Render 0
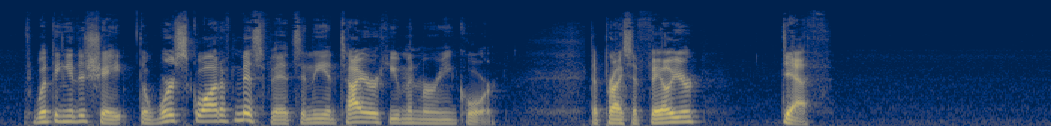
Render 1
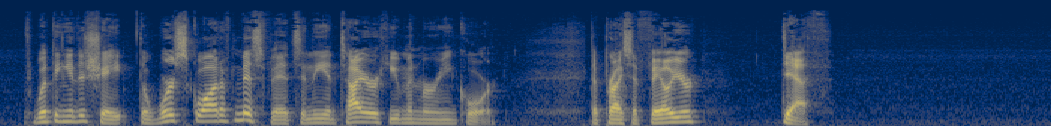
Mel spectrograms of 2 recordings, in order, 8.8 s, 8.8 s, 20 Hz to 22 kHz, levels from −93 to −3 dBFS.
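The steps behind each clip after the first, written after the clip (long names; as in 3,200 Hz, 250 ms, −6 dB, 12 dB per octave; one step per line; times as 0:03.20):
high-shelf EQ 2,000 Hz +8 dB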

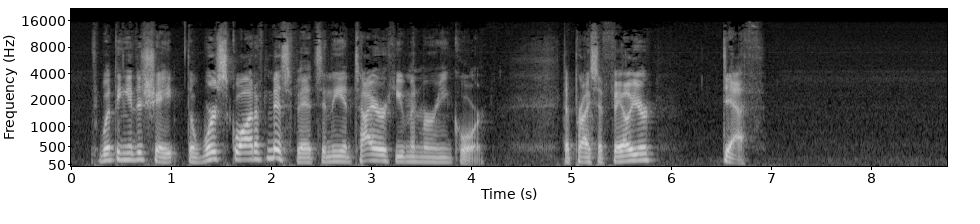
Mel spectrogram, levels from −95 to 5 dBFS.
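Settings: brickwall limiter −15 dBFS, peak gain reduction 10.5 dB
level +8 dB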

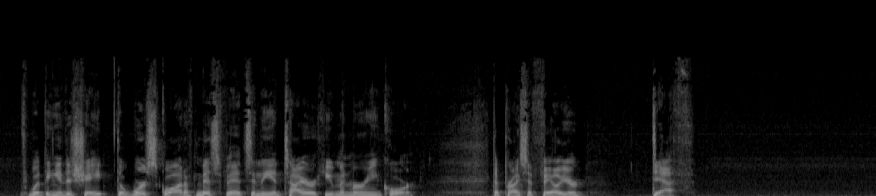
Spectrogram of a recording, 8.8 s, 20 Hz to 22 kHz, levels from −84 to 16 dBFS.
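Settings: downward compressor 5 to 1, threshold −24 dBFS, peak gain reduction 11 dB
level −5 dB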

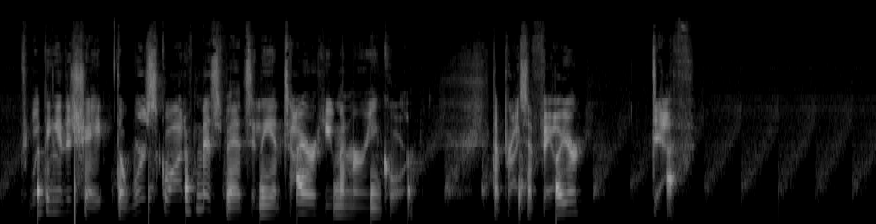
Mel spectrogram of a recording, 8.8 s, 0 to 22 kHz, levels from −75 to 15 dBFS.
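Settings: auto-filter high-pass saw up 2.7 Hz 540–3,000 Hz
level +6 dB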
